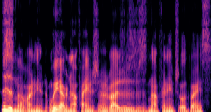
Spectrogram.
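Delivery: rushed, rapid fine-print disclaimer rattle. Repeating the financial disclaimer again after a co-speaker's remark, fast disclaimer speed. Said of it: "Now you got the disclaimer speed".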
